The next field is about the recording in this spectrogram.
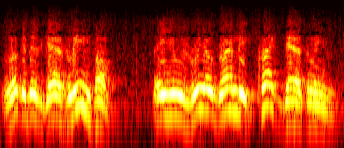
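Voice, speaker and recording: Easygoing cop sidekick, very husky, lively pitch, slangy, on a muffled vintage radio recording. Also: male voice, measured pace, full character voice. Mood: chatty. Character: easygoing, slangy male police detective sidekick. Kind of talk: 1930s radio acting. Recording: dull old radio recording.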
